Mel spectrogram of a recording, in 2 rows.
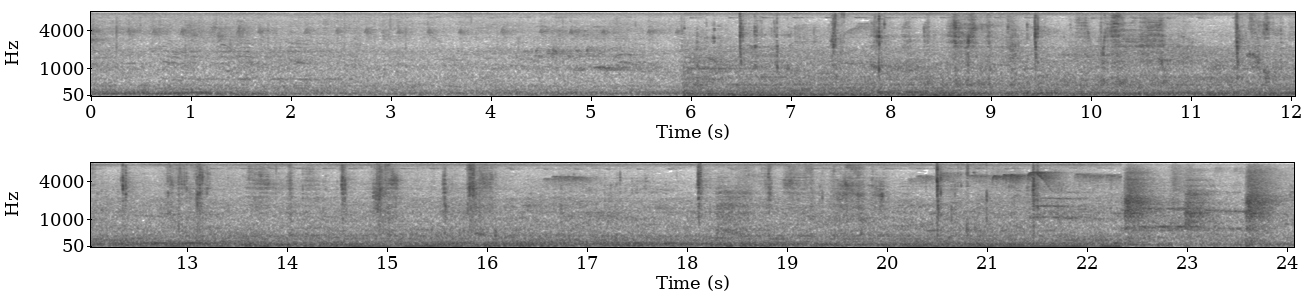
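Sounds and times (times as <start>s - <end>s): close-miked chewing and biting: 5.9s - 22.4s.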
